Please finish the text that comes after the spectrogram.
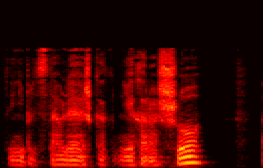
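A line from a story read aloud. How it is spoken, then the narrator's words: Whispered. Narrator (Russian): прошептал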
